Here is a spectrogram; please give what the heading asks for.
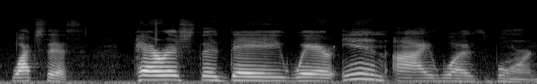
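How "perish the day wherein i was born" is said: slow, emphatic verse, each syllable separate; counting out syllables. Shown as a demonstration. Teacher reads the other version to count, slow and deliberate. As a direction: read it slowly for the count, strong at the start. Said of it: "That's nine syllables".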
